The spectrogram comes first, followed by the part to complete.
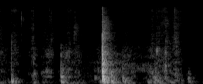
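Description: Cardboard shipping box being handled, its flaps pulled open by hand: a few short scrapes and knocks of cardboard, the sharpest about a second in.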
